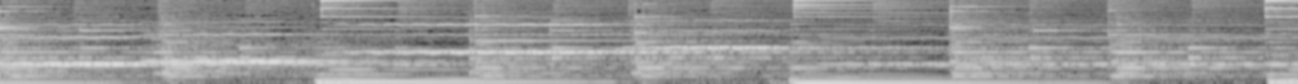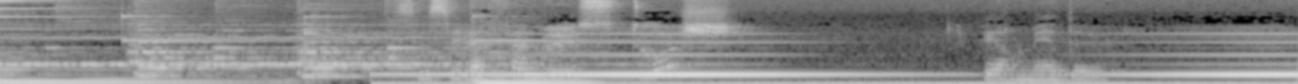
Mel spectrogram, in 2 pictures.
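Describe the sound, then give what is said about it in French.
An ondes Martenot sings a clear, gliding electronic melody over low, steady piano-like chords, then sustains a single long note with a gentle natural vibrato made by the player vibrating the keyboard, fairly loud. “Des nuances et mon clavier qui vibre. C'est vraiment un vibrato naturel.”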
